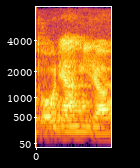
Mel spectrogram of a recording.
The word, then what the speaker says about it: 도량: 뜻으로 도 창 혹은 도량이라 우리 한게 아닙니다 유교나 도교 에서는 이제 수행 장을 도장 이라고 이렇게 하는데 유교 앞으로도 교하고 조금 다르게 버리기 때문에 도량이 라고 이렇게 발음하는 것 같아요 에 도량 행한 대체적으로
